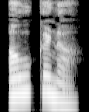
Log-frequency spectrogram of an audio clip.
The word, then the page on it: ಓಖಣಿ: ōkhaṇi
